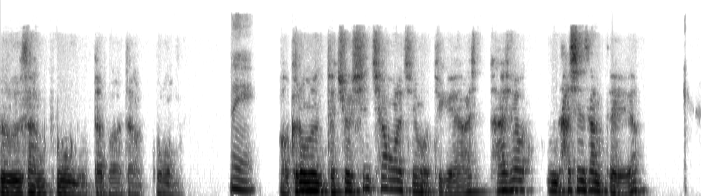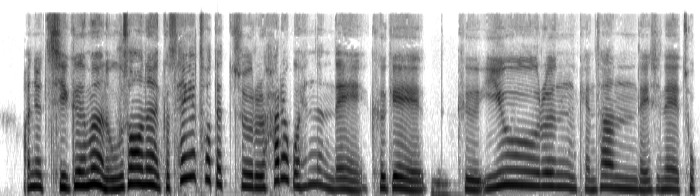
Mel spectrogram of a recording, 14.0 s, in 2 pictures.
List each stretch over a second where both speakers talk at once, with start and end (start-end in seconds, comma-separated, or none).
none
